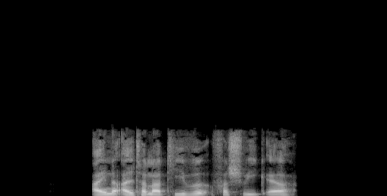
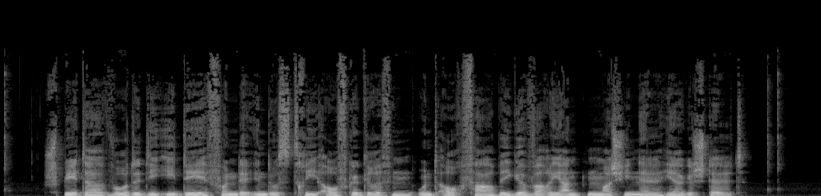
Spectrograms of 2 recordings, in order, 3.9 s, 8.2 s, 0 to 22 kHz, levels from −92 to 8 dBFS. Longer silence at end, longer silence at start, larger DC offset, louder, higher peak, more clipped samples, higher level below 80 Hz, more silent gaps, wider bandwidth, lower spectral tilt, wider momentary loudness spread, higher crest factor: first, 0.95 s vs 0.8 s; first, 0.95 s vs 0.45 s; neither; first, -19 LUFS vs -23 LUFS; first, -2 dBFS vs -8 dBFS; neither; about the same, -62 dBFS vs -58 dBFS; neither; second, 7.8 kHz vs 16 kHz; second, -5 dB/octave vs -7 dB/octave; first, 9 LU vs 5 LU; about the same, 18 dB vs 14 dB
